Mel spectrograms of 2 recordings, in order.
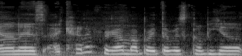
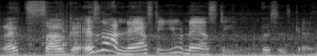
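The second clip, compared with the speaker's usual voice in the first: playful defensive; 3 semitones higher, 10 dB louder than usual. Real, not acted. Defending the sour drink.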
